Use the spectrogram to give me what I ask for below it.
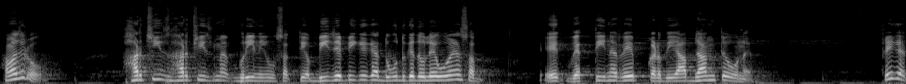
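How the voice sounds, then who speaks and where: Male exam-prep teacher with a slightly high voice, casual and blunt, keeps asking the class if they follow. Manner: addresses students as beta and bhai, repeats "theek hai bhai?"; digresses into blunt talk, then back to teaching. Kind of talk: live online class, chatty lecture.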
